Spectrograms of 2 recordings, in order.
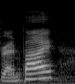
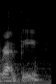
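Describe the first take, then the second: First: The last syllable sounds like 'pie'. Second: The last syllable sounds like 'pea'. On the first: It follows how Python is said. "technically it's Rampai" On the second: It is the speaker's own Spanish-style way. "I'm Spanish and I will call it Rampi"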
